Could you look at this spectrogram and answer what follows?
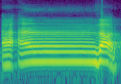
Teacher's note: So this is what you call ikhfa. You're hiding the noon. You're not hiding it completely, but you're hiding it slightly. You're just making the sound. · you read the noon very faintly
